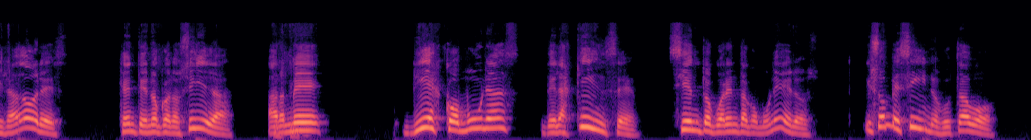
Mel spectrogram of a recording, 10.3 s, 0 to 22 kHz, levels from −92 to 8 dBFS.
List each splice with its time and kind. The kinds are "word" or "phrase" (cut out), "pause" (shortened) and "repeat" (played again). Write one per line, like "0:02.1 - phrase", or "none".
none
